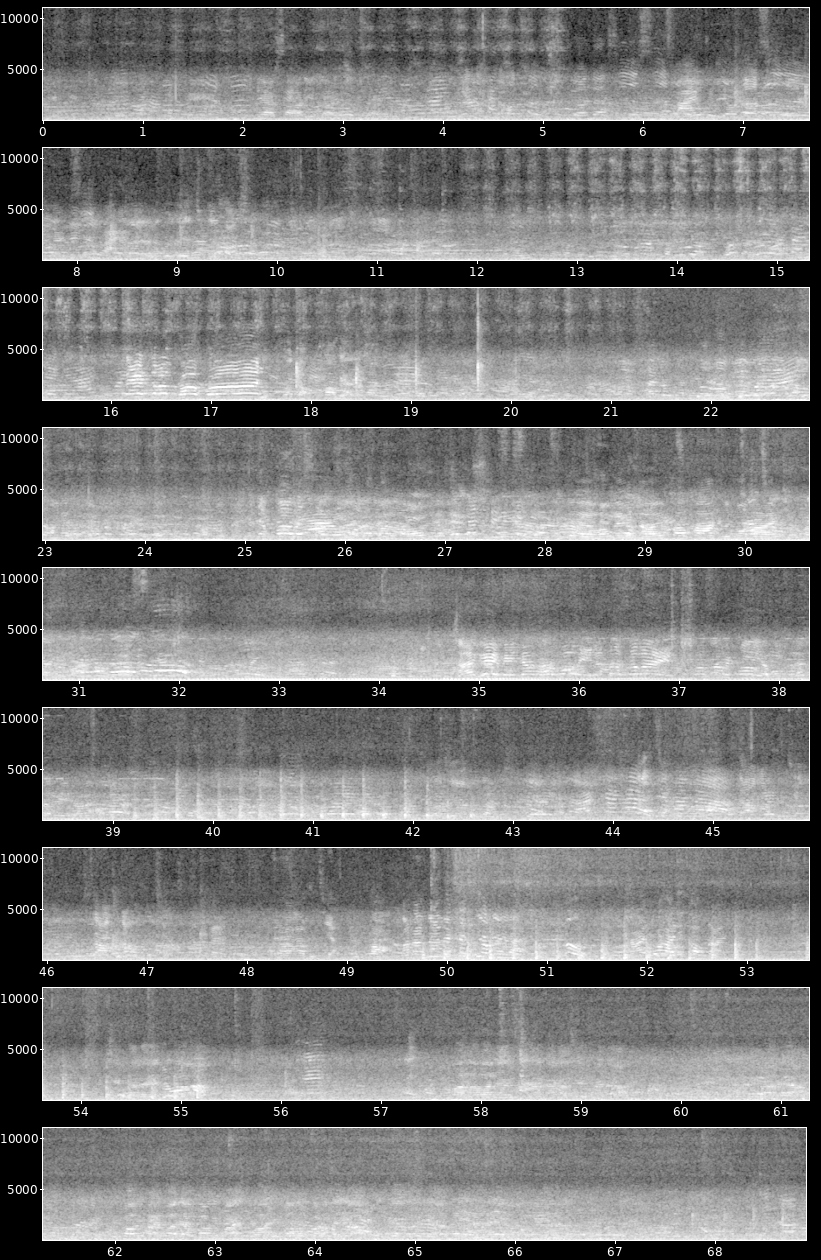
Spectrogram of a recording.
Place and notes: Traditional market, vendors peddling, traffic sound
